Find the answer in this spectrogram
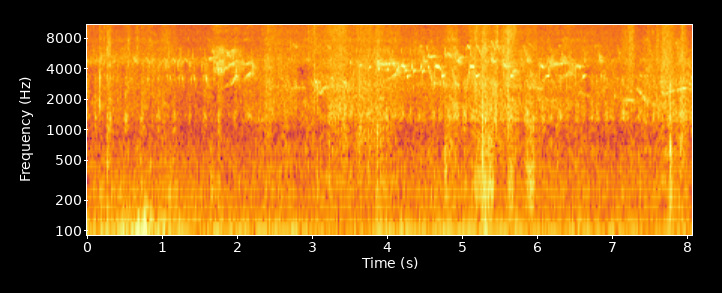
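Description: Faint birds chirping and twittering, with a low hum of outdoor background noise.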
